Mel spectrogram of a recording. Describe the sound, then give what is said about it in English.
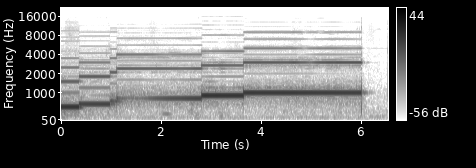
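A loud, steady electronic test tone climbs in pitch through several distinct steps, holds on its highest note for a couple of seconds, then cuts off abruptly. No one speaks. “One thousand cycles a second. Can you see what's happening here? as it goes faster, the pitch changes.”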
